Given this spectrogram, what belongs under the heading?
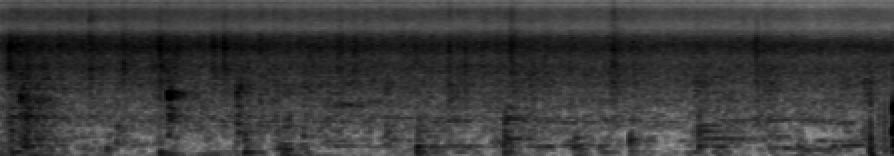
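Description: Grated carrot frying in ghee over a low gas flame for halwa, a dense close sizzle with scraping stir strokes and light clicks throughout.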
